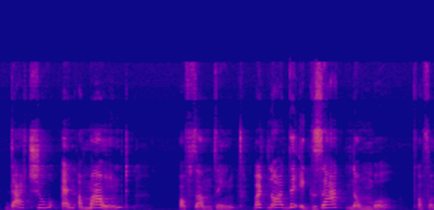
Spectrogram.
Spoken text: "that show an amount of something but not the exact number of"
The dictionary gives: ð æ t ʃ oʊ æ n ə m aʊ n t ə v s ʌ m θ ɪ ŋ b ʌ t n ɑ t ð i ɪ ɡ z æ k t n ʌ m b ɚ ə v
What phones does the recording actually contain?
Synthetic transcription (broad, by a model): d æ t ʃ oʊ æ n ə m aʊ n t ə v s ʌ m t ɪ ŋ b ʌ t n ɑ t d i ɪ ɡ z æ k t n ʌ m b ɚ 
